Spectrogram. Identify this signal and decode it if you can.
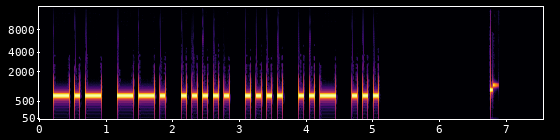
Morse code, heard as a keyed tone, about 15 wpm, 700 Hz. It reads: KG5HUS
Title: USA Call Signs Repeated 3x 15wpm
